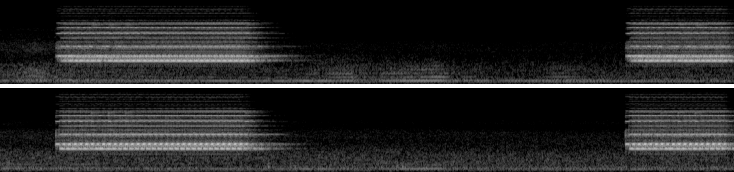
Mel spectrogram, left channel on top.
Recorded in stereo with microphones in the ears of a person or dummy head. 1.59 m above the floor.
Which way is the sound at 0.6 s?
35° right (ahead or behind).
